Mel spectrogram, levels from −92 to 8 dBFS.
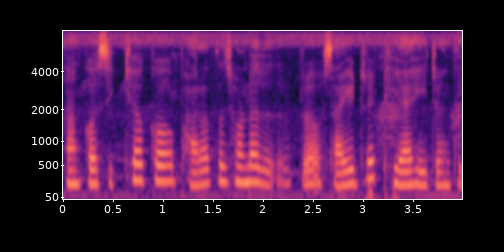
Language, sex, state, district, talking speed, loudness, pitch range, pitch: Odia, female, Odisha, Malkangiri, 120 wpm, -20 LUFS, 195-245 Hz, 210 Hz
